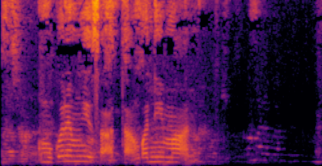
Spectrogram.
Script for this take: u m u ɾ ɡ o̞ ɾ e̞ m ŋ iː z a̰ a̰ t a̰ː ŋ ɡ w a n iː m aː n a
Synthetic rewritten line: u m u ɡ o̞ ɾ e̞ m ŋ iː z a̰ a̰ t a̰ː ŋ ɡ w a n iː m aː n a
